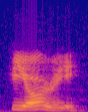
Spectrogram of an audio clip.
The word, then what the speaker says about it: Fiore: like the singular form it is pronounced like the plural form fiori and his personality is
